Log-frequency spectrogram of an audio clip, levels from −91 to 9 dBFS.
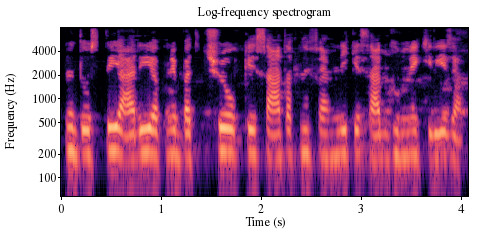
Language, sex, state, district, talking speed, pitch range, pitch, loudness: Hindi, female, Chhattisgarh, Bilaspur, 235 wpm, 190-210 Hz, 200 Hz, -14 LUFS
